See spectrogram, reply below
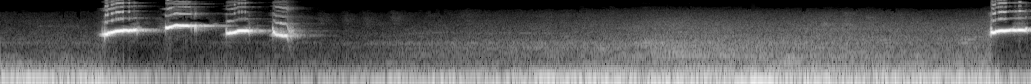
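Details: Pacing song from a kept orange-headed thrush: four clear, loud whistled notes in quick succession, some rising and some falling, then silence before one more whistle at the end; low background hum throughout.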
